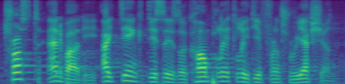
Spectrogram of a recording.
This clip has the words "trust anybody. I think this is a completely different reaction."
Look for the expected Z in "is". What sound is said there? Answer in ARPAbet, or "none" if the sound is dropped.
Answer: Z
